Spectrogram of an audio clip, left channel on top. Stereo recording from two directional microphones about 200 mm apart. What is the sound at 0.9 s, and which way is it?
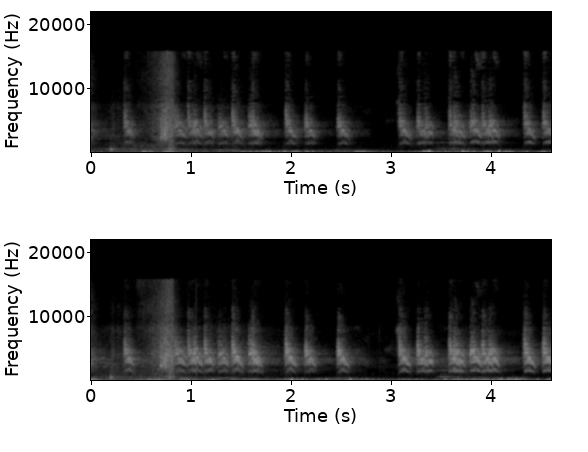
Bird, 50° left (ahead or behind).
